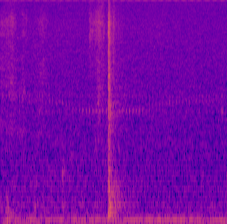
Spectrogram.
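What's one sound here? A small wooden figure is set down on a table with a light knock.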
